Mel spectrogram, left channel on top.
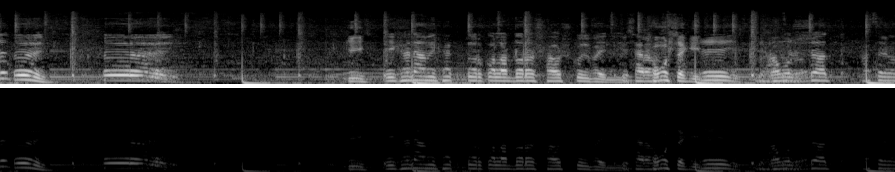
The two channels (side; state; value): right; quieter; 36.5 dB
